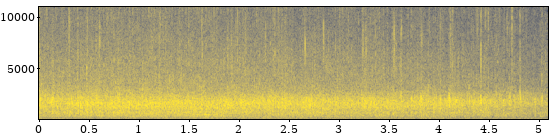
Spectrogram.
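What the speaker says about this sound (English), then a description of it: "please a round of applause for our sponsors this year" A conference crowd gives a sustained round of applause for the event sponsors, an even wash of clapping from a large room heard at moderate distance.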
